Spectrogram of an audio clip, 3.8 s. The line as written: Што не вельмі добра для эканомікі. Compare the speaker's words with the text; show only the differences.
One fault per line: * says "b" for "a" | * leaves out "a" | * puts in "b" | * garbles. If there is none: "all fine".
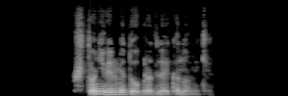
all fine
